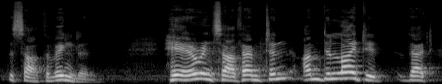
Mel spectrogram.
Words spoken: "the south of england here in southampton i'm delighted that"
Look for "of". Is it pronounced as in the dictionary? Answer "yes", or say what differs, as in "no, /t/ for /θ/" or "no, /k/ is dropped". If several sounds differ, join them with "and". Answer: yes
